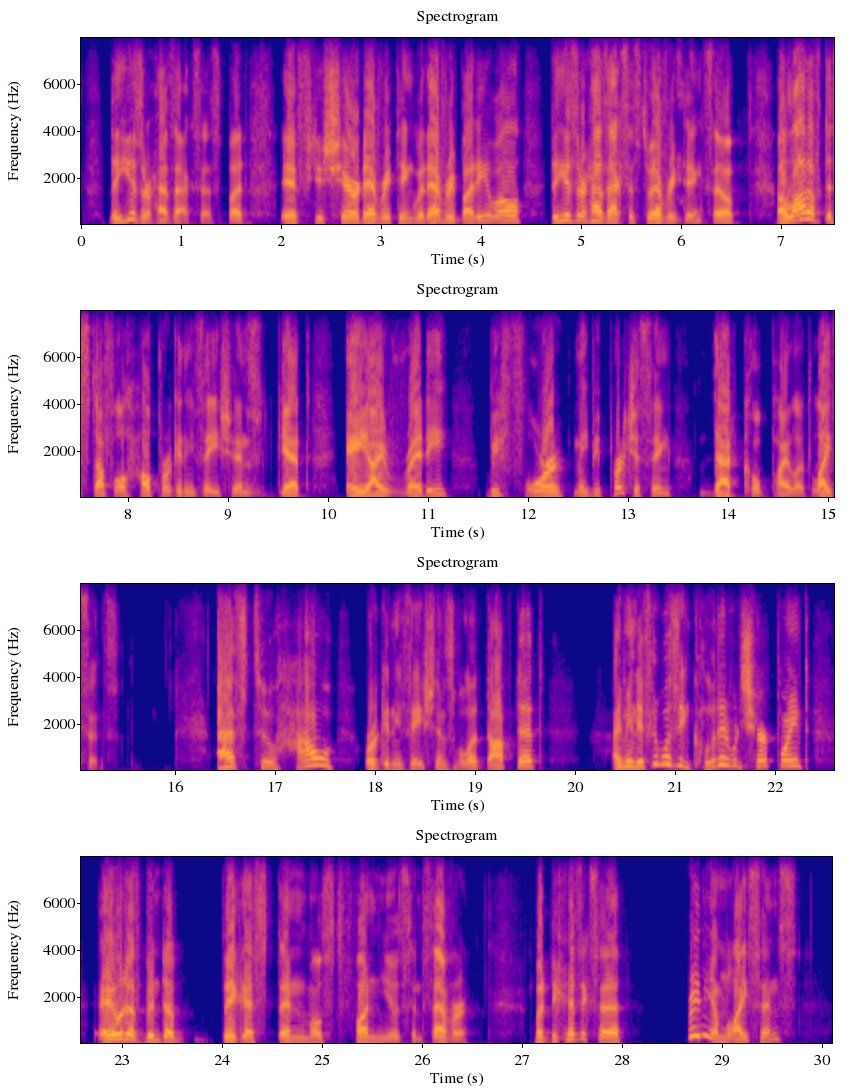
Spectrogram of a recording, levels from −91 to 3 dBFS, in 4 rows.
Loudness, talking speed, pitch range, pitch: -20 LUFS, 140 wpm, 145-200 Hz, 175 Hz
